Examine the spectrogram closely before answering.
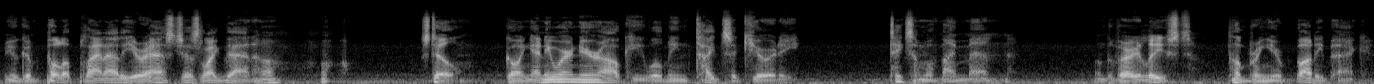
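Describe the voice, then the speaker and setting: An actor playing a grave, commanding older crime boss in a game dub, with a gravelly voice. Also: male voice, extremely low pitch, measured pace, fairly bright tone, a little hiss or hum, heavily acted. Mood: dry concern. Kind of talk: English game dub cutscene acting.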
